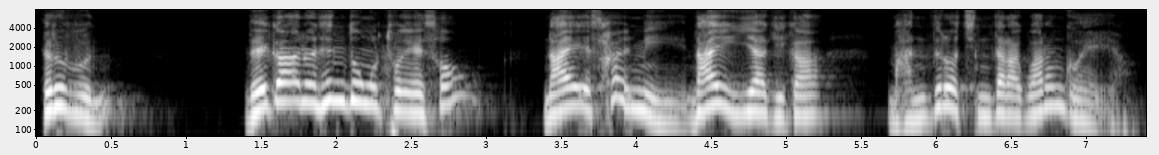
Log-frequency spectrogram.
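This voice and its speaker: A man preaching from the pulpit in a church sanctuary. His voice sits high and swings widely, pressing hard on key phrases and falling quiet for emphasis. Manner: forceful preaching, rising and dropping emphatically. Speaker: pastor. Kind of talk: sermon.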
